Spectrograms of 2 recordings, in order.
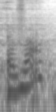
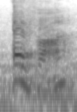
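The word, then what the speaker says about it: Ewa: Did you say your name was Eva? Yes, that's right. So you have the same name as that thing? Could you please not compare me to a lifeless machine? Besides, Eva is spelled E-W-A, not E-V-E.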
